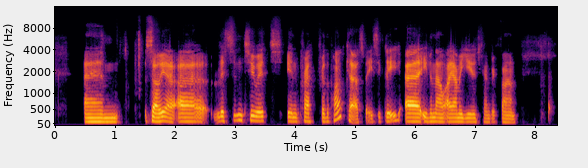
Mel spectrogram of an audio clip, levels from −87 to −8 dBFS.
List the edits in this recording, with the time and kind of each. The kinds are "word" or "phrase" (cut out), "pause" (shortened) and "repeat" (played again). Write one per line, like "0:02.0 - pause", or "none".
none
